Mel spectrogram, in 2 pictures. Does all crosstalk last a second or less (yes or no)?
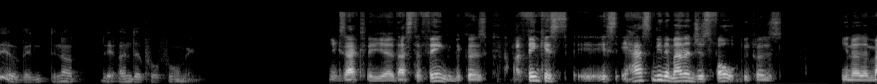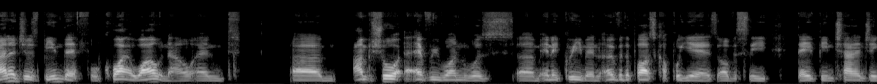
yes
